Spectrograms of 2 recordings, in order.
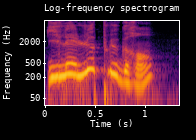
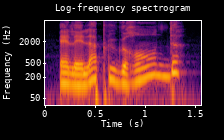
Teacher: the masculine, grand, so you don't pronounce the final D, will be exactly the same as the plural form for the masculine, grand.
